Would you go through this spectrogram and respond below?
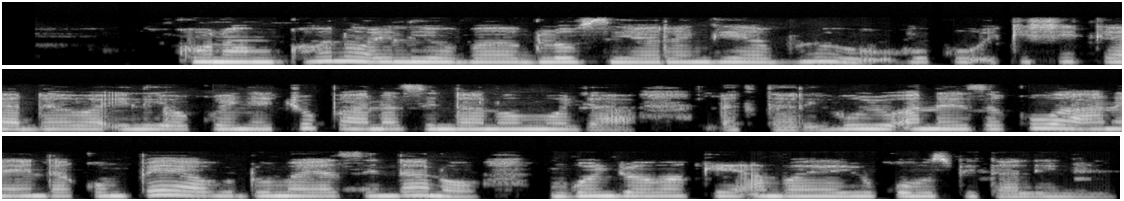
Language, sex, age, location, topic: Swahili, female, 25-35, Wajir, health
